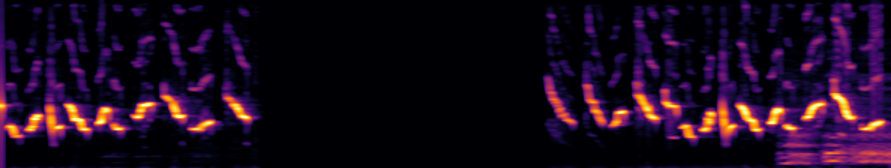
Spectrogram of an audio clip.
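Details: Ngalas ngeplong pleci (white-eye) song for prompting caged birds: two bursts of fast, high, bouncing chirps, with a harsh, broader lower sound joining near the end.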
